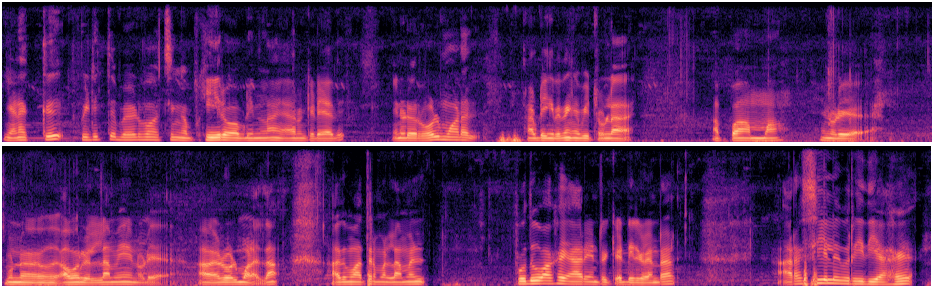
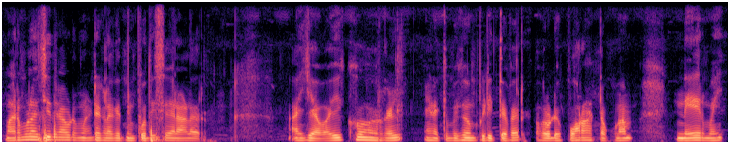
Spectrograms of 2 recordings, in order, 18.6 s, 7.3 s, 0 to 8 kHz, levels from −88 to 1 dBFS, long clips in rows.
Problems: background sounds at intervals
